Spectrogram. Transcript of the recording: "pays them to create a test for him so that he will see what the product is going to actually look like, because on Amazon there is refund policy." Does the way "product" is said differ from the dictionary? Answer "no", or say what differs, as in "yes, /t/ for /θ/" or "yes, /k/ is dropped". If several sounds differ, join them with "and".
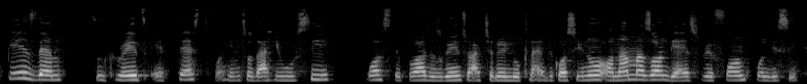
yes, /k/ is dropped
